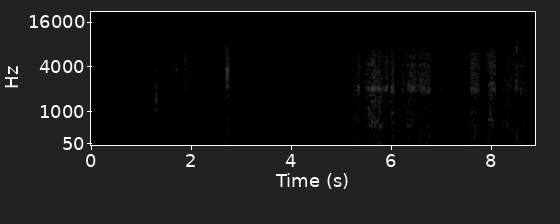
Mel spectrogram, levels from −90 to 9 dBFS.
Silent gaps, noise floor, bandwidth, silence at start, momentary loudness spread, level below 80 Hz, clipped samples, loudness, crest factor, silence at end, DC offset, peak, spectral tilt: 1.33-1.64 s, 1.93-1.99 s, 2.08-2.66 s, 2.79-5.12 s, 6.82-6.86 s, 7.13-7.18 s, 8.12-8.18 s; under -90 dBFS; 16 kHz; 1.25 s; 5 LU; under -90 dBFS; under 0.1%; -65 LUFS; 26 dB; 0.2 s; under 0.1%; -46 dBFS; 1 dB/octave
